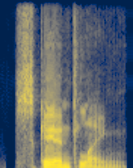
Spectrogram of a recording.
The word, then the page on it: scantling: American English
